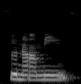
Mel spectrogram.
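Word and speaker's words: tsunami: तो इसको हम पढेंगे इस शो नाम इस सुनामी तो यहां छुट्टी है बच्चों को साइलेंट है कि तीन लगा है लेकिन इसका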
